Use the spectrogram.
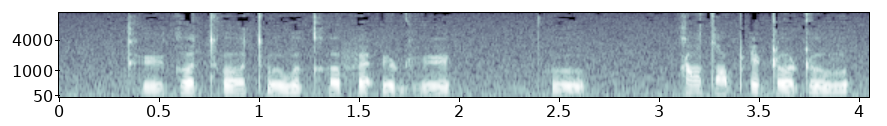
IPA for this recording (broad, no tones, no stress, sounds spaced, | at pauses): kʰ ʉ k o tʰ o tʼ u w u kʰ o f œ ʔ ʉ ɖʱ ʉ | pʰ u | k u tˤ e pʼ e ʈ o ʈ u v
